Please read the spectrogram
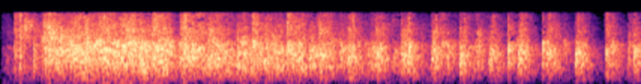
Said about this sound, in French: Nous avons l'honneur de recevoir dans ce centre, et je crois que c'est une grande première pour ce centre ici, l'inspecteur général avec sa suite. Est-ce que vous pouvez acclamer?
